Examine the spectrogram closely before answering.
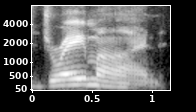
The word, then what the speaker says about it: Draymond: Richard is helping you pronounce it, Jack. We have already told you this. It's Draymond.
